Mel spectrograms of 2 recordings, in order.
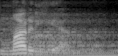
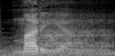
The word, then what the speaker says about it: Maryam: Or in the proper pronunciation, in Hebrew or Syriac or Aramaic, Maryam. Wow. It's so sweet when I call her Maryam. That's the correct pronunciation of her holy name, Maryam.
